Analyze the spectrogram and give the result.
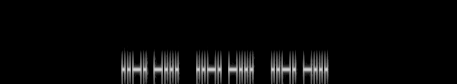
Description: Morse code, heard as a keyed tone, about 44 wpm, 700 Hz. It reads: FB FB FB
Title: Abbreviations Repeated 3x - 45wpm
